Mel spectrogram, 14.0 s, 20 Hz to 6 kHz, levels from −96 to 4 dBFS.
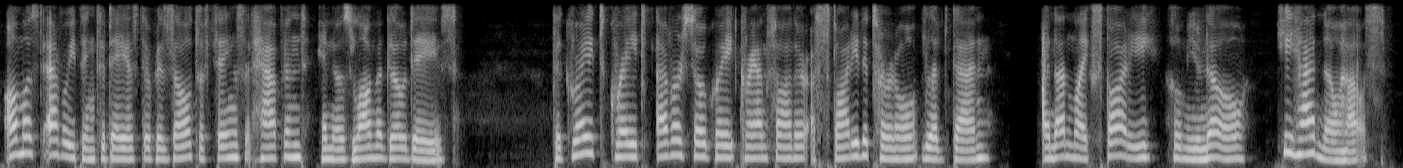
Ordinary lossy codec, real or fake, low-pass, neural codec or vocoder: AAC, 48 kbps; fake; 5.4 kHz; codec, 24 kHz, 3 kbps, HILCodec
